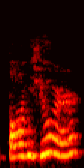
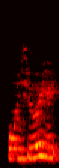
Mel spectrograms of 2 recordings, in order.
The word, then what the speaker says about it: bonjour: Or, like, in bonjour, it's like a je sound, but she says bonjour, not bonjour.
